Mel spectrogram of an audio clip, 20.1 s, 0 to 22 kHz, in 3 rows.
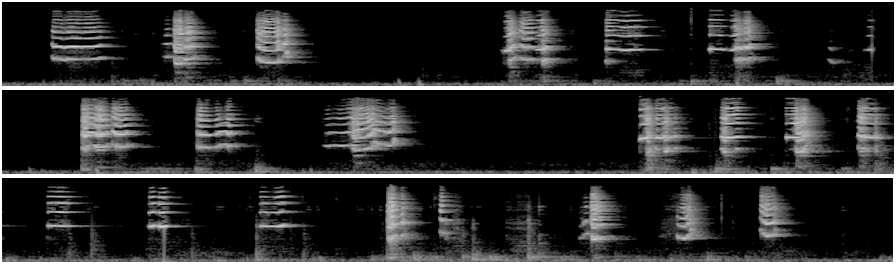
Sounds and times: squeaky valve 0:03.8 - 0:06.6
squeaky valve 0:07.3 - 0:09.8
squeaky valve 0:11.5 - 0:19.4

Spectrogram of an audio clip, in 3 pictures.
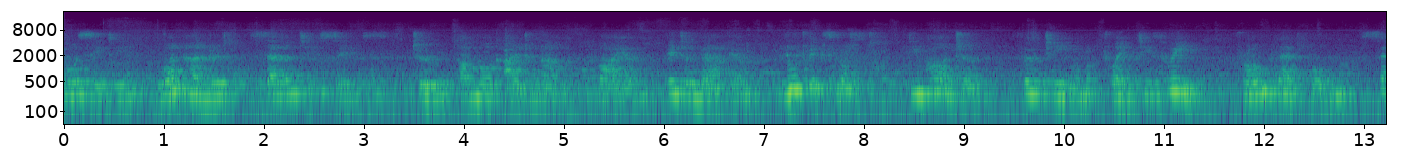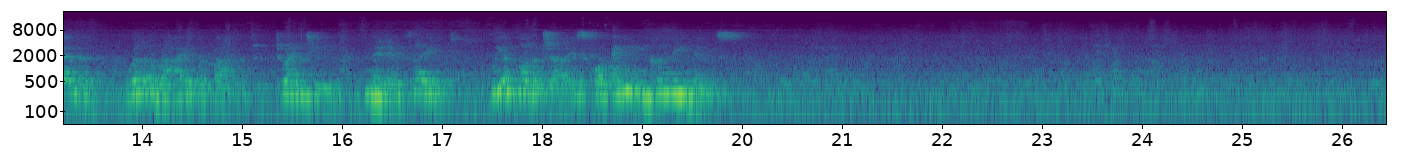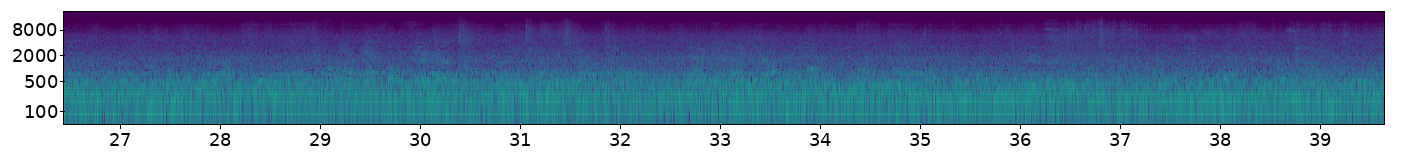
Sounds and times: announcements 0:00.0 - 0:20.1
Arriving and departing trains 0:00.0 - 0:39.6

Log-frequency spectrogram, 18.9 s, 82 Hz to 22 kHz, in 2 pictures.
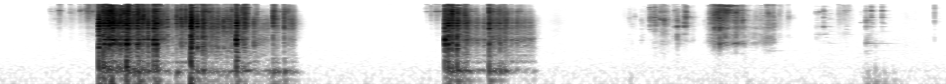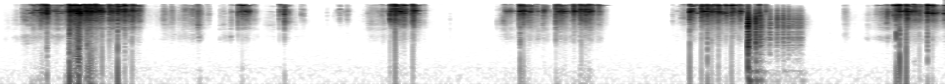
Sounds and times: coins on a metallic surface 0:00.6 - 0:03.0
coins on a metallic surface 0:04.3 - 0:05.4
coins on a metallic surface 0:06.4 - 0:08.9
coins on a metallic surface 0:09.5 - 0:12.5
coins on a metallic surface 0:13.2 - 0:13.8
coins on a metallic surface 0:14.5 - 0:15.6
coins on a metallic surface 0:16.2 - 0:18.9

